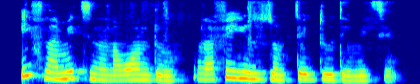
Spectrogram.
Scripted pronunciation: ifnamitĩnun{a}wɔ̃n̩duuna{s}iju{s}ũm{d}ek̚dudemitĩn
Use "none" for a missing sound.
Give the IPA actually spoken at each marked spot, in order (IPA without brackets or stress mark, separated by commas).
a, f, z, t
